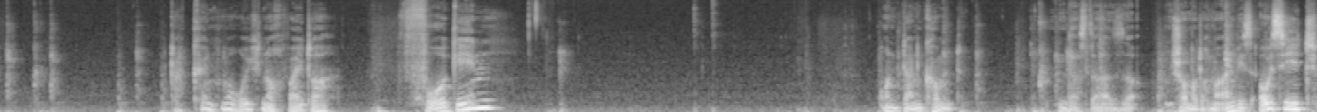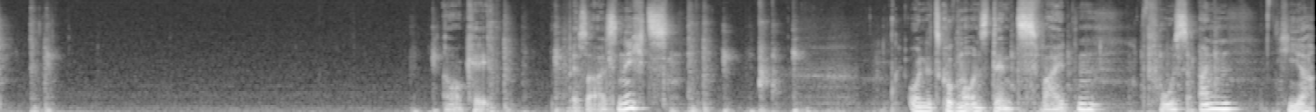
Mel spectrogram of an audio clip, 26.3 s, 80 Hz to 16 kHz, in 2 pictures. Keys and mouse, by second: 0.3 Left, 1.1 Right, 1.5 Right, 2.0 Right, 5.4 g, 8.7 Right, 9.1 Right, 9.5 Right, 10.3 shift+Left, 10.8 space, 13.4 shift+space, 18.0 space, 20.0 shift+space, 20.7 shift+Left, 22.6 Right, 22.7 Right, 22.9 Right, 23.1 Right, 23.3 Right, 23.5 Right, 23.6 Right, 23.8 Right, 24.0 Right, 24.6 Right, 24.7 Right, 25.0 Right.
